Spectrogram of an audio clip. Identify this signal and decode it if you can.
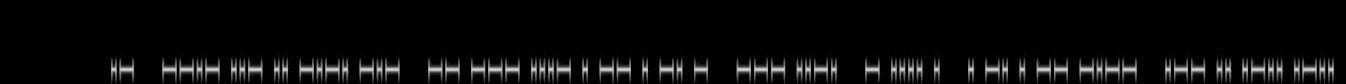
Morse code, heard as a keyed tone, about 27 wpm, 700 Hz. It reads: A QUICK MOVEMENT OF THE ENEMY WILL
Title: Pangram Challenge v2 - 28wpm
